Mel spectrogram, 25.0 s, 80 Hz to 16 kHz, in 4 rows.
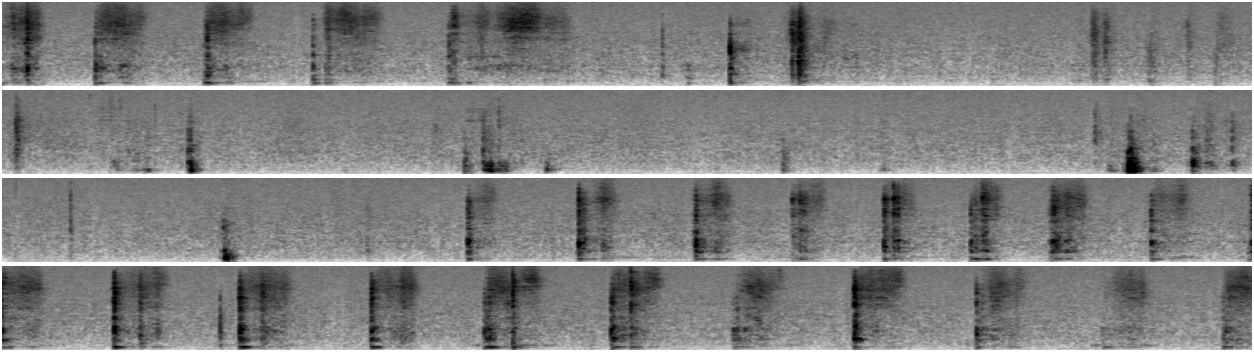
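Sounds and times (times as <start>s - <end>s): whisk scraping and tapping bowl: 15.4s - 25.0s.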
